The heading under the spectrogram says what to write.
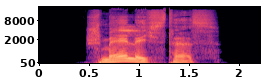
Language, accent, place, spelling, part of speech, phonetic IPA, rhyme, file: German, Germany, Berlin, schmählichstes, adjective, [ˈʃmɛːlɪçstəs], -ɛːlɪçstəs, De-schmählichstes.ogg
- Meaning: strong/mixed nominative/accusative neuter singular superlative degree of schmählich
